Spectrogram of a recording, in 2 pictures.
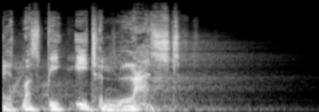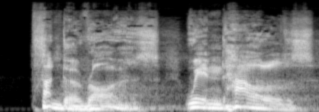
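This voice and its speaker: A man voicing an ancient, huge, wrathful bear god in a video game, with a deep gravelly growl and slow, grandiose, menacing proclamations. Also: lively intonation, exaggerated voice. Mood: grim, brooding. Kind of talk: video game character voice lines.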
